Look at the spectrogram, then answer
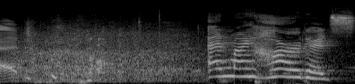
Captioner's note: crowd laughing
